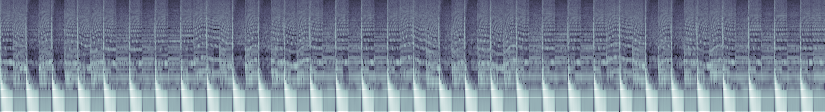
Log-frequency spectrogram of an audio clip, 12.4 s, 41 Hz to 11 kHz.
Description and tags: F Sharp 155 BPM Cheesy Hard Dance Euro Loop
This is a Hard Dance loop running at 155 BPM.
155-BPM, Dance, EDM, Electric, Electric-Dance-Music, F-Sharp, Loop, Music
